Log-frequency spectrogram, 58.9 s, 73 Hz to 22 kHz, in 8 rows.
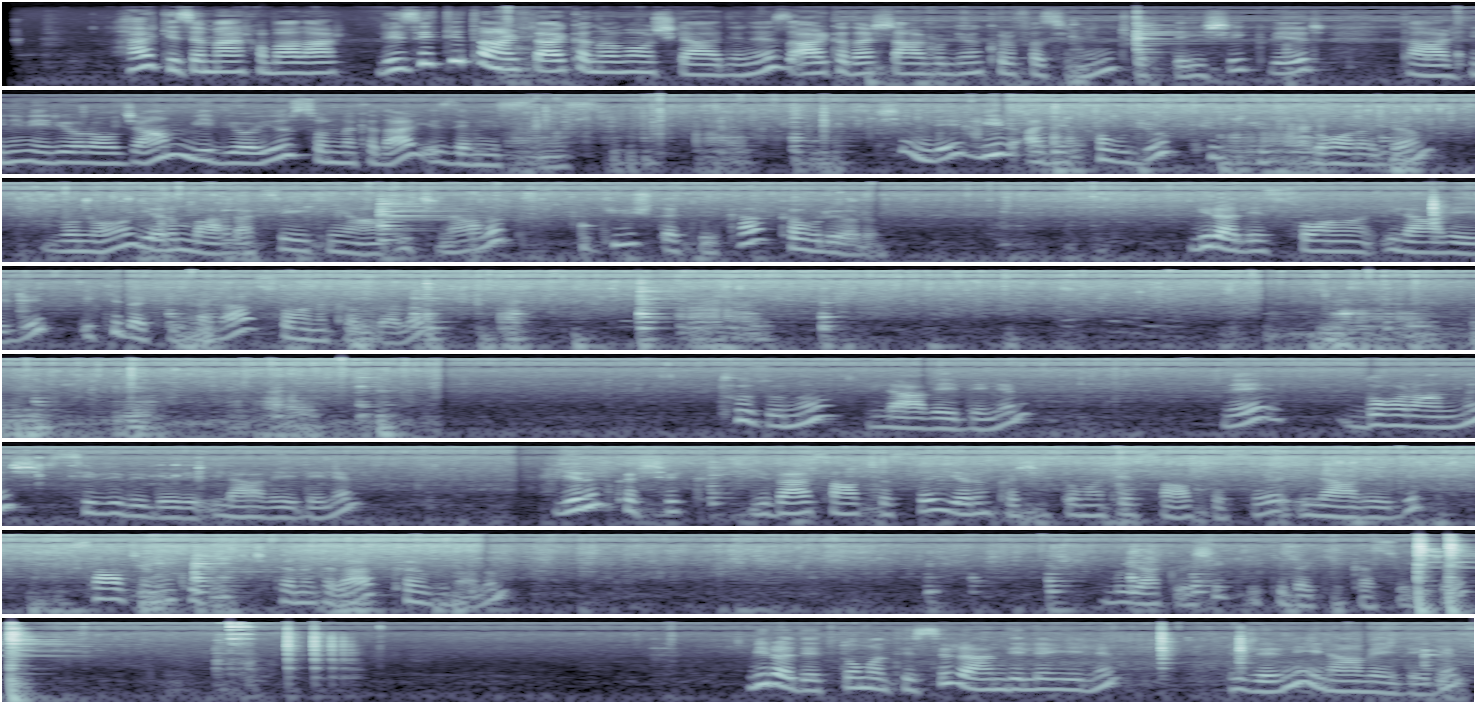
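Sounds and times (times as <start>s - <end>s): vegetables sizzling in oil: 2.2s - 58.9s
wooden spoon scraping pan: 9.5s - 19.1s, 21.8s - 31.7s, 39.6s - 51.2s.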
